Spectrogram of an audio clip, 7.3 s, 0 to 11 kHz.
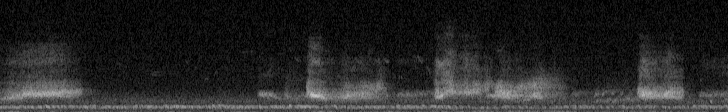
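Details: Lekking black grouse in an Alpine display arena in Piedmont, Italy, 2022: steady low bubbling rookoo underlies several harsh, breathy hissing sneezes, one at the start and others repeating at irregular intervals of about one to two seconds.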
